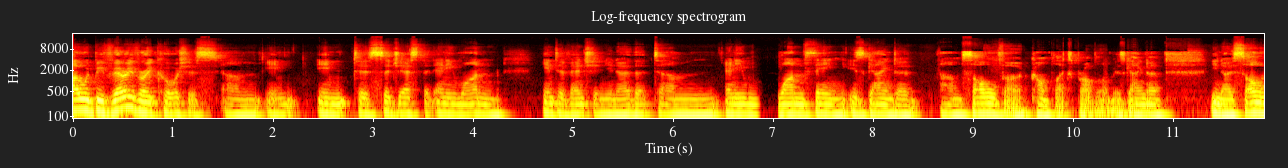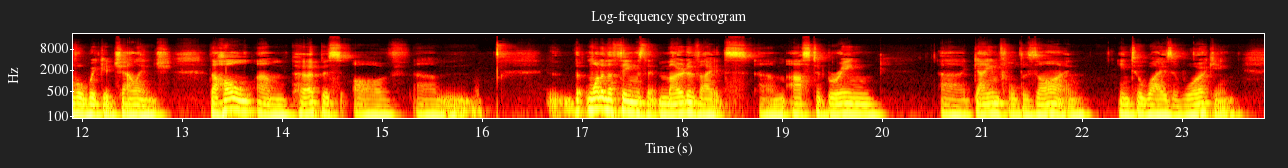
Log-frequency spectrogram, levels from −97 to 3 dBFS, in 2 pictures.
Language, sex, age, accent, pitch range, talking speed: English, male, 30-49, Australian, 105-120 Hz, 155 wpm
